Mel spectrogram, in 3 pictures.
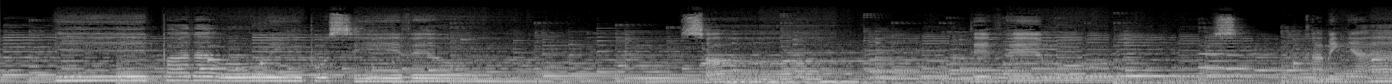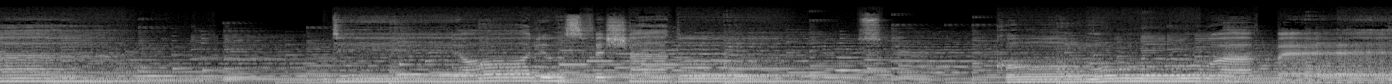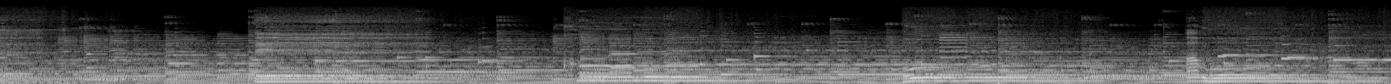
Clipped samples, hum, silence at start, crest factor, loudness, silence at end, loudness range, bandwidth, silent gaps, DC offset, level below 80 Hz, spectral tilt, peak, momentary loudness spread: under 0.1%; none; 0 s; 14 dB; -19 LUFS; 0 s; 4 LU; 16 kHz; none; under 0.1%; -34 dBFS; -6 dB/octave; -4 dBFS; 8 LU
